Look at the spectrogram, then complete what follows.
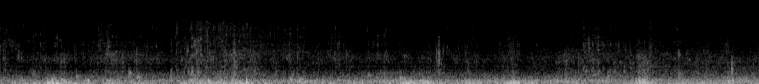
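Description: Wind buffeting the microphone in a gusting low rumble, with choppy water lapping and knocking against a bass boat's hull.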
